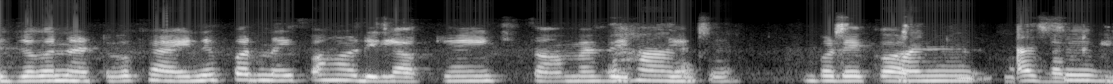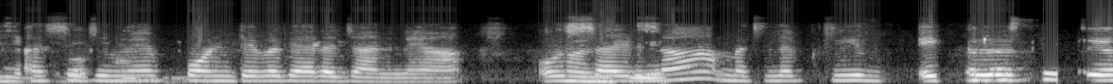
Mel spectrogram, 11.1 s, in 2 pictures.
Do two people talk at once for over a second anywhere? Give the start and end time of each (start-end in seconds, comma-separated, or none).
4.5-6.7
